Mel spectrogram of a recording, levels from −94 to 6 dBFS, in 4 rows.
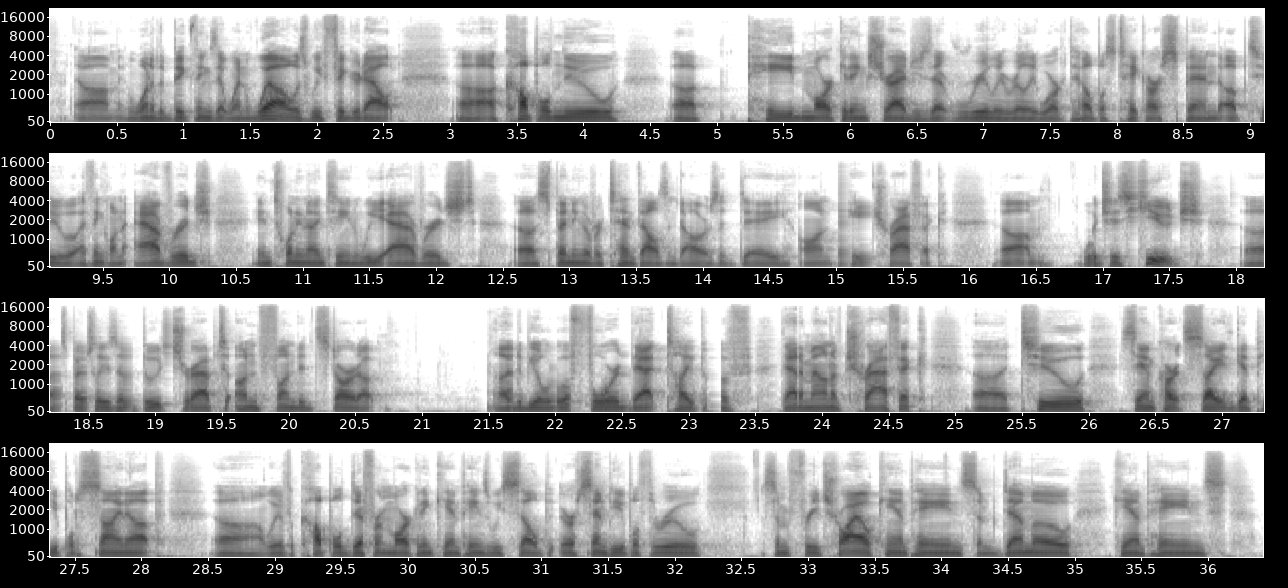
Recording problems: choppy; very; from 15 to 19 s and from 21 to 24 s; 13% of the speech affected

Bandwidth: 16.5 kHz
